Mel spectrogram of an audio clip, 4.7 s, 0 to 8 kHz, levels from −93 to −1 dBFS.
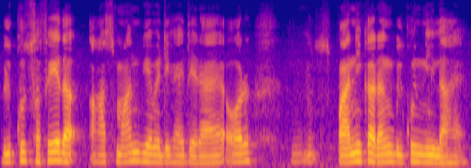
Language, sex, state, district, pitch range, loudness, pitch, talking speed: Hindi, male, Uttar Pradesh, Shamli, 125-140 Hz, -20 LUFS, 130 Hz, 190 wpm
